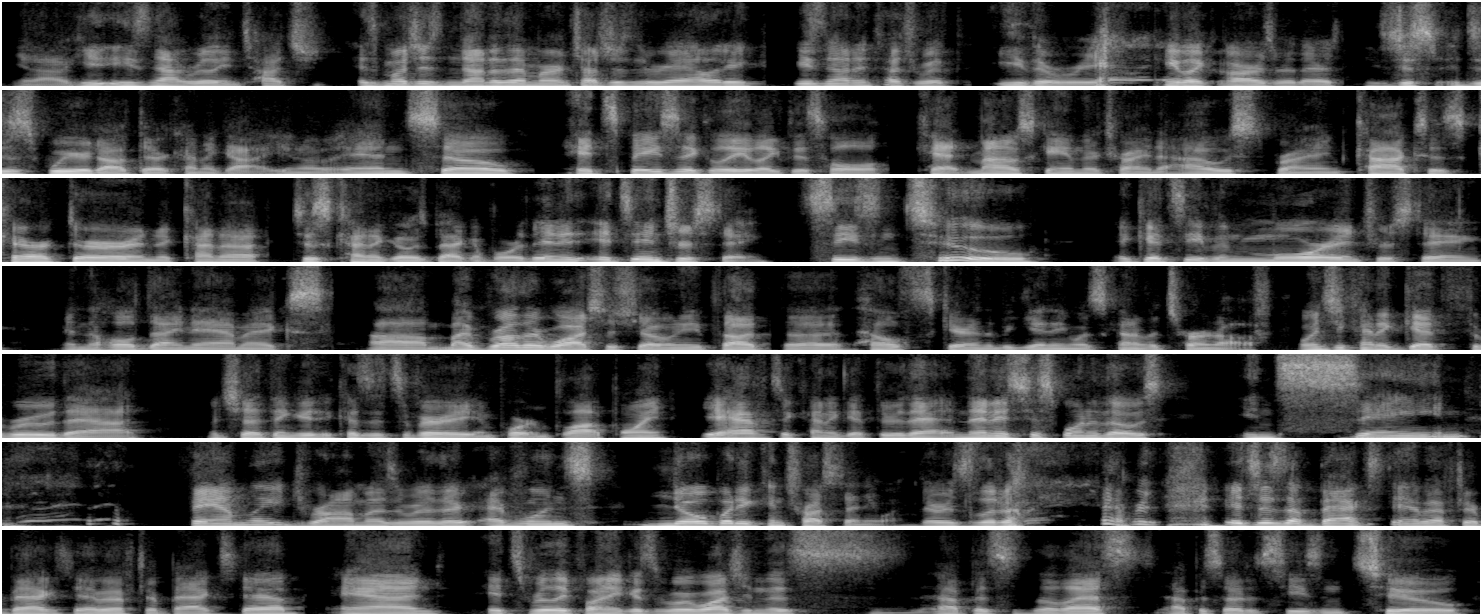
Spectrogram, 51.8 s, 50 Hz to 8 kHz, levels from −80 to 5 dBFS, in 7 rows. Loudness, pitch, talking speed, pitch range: -19 LUFS, 125 Hz, 205 wpm, 110-145 Hz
